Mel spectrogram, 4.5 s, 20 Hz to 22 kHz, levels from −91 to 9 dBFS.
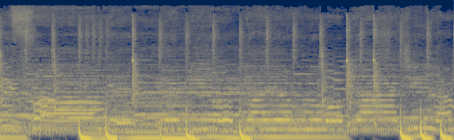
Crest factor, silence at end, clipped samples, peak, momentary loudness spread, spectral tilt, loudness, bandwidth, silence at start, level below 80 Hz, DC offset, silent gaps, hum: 10 dB; 0 s; under 0.1%; 0 dBFS; 3 LU; -6 dB/octave; -11 LUFS; 19.5 kHz; 0 s; -14 dBFS; under 0.1%; none; none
